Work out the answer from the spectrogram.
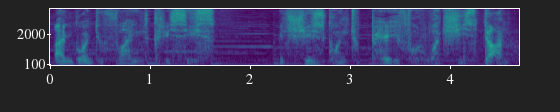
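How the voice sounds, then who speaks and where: A man's voice: lowish voice, unhurried, in a large hall, music in the background, close to an everyday voice. A man playing a fierce, vengeful mercenary hero with an intense, accusing delivery in a video game cutscene. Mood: accusing, angry. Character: fierce, vengeful mercenary hero seeking his lost family. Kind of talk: dramatic game cutscene acting.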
